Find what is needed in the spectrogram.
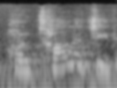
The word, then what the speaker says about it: hauntology: So hauntology, therefore, is a play on the idea of ontology. So in the French, the H is silent. In English, we hear haunt.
